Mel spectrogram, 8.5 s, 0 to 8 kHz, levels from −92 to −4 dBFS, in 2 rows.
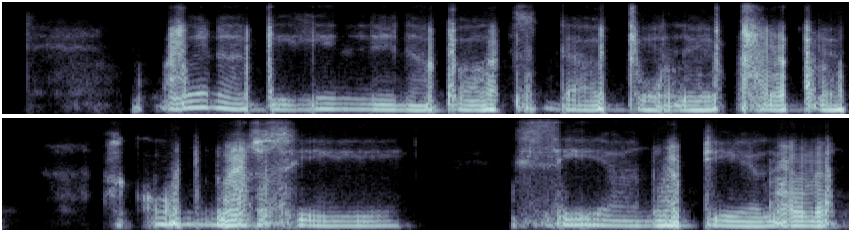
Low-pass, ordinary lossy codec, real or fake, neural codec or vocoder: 7.2 kHz; Opus, 16 kbps; fake; codec, 16 kHz, 4 kbps, FunCodec, trained on Chinese and English, 50 frames a second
